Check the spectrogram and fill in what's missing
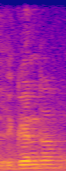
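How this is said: The name is said in the American way. "In U S A they say"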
